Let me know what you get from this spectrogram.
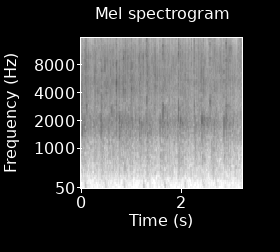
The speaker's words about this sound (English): Hey, let's give God a great hand clap of praise.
